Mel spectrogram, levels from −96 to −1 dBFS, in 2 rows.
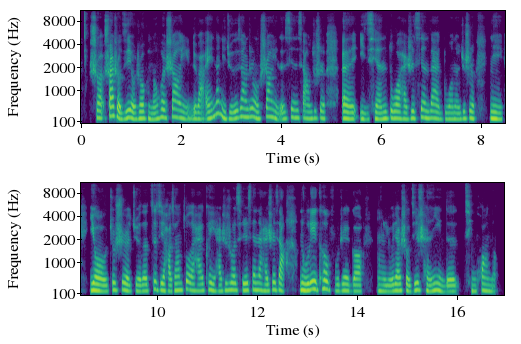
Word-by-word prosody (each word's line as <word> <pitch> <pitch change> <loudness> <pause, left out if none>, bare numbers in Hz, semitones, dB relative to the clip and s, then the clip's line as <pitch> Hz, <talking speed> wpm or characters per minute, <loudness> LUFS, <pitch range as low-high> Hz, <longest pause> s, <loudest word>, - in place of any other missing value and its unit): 刷 210 -2 -1
刷 265 0 +3
手 245 -8 +3
机 190 +4 +1
有 190 -4 +4
时 190 - -1
候 195 - +5
可 195 -1 -3
能 175 +2 -1
会 225 +1 +1
上 225 -1 -2
瘾， 185 +1 -5
对 185 - -2
吧？ 185 - -2
诶 200 +5 0
那 335 - -3
你 245 -12 +1
觉 185 0 -3
得 200 - +1
像 240 +1 -1
这 245 - -1
种 210 -6 +1
上 245 +4 -3
瘾 195 -4 -2
的 180 - -3
现 215 +3 -3
象， 195 -2 -3
就 200 - -4
是 200 -1 -3 0.3
嗯， 190 -2 +3
以 185 -1 -2
前 185 +1 0
多 200 -1 +2
还 185 -1 -2
是 200 +2 0
现 205 +1 -1
在 200 -3 -1
多 180 0 -5
呢？ 175 -1 -3
就 190 +2 -3
是 195 -1 0 0.3
你 185 -3 +4 0.2
有 190 -4 +6
就 210 +4 -1
是 200 -3 +1
觉 180 -1 -2
得 180 +1 +1
自 225 +5 -4
己 200 -1 +2
好 180 -2 -1
像 200 +3 0
做 220 +1 0
得 195 - -1
还 185 0 -3
可 210 +2 -2
以， 195 - +2
还 175 -1 -5
是 200 +2 -3
说 205 0 +2
其 200 0 -7
实 200 - +5
现 210 +1 -2
在 205 - 0
还 180 -1 0
是 215 +3 0
想 200 -4 -1 0.3
努 200 -2 +6
力 230 +2 +6
克 240 +3 +2
服 190 -3 -7
这 190 +1 +1
个 175 0 -2 0.3
嗯， 180 -1 -2
有 170 +1 -1
点 190 0 +4
手 185 -3 0
机 200 +5 +1
成 185 -3 -1
瘾 190 -5 +1
的 170 +1 +1
情 175 -1 -7
况 185 -1 -3
呢？ 170 -1 -11
195 Hz, 295 characters per minute, -23 LUFS, 180-205 Hz, 0.3 s, 有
